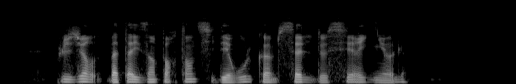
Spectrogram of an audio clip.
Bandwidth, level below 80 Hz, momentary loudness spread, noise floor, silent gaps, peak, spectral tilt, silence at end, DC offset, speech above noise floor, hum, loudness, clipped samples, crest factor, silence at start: 9.2 kHz; -60 dBFS; 8 LU; -75 dBFS; none; -12 dBFS; -5.5 dB/octave; 1.1 s; under 0.1%; 44 dB; none; -32 LUFS; under 0.1%; 22 dB; 0.6 s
